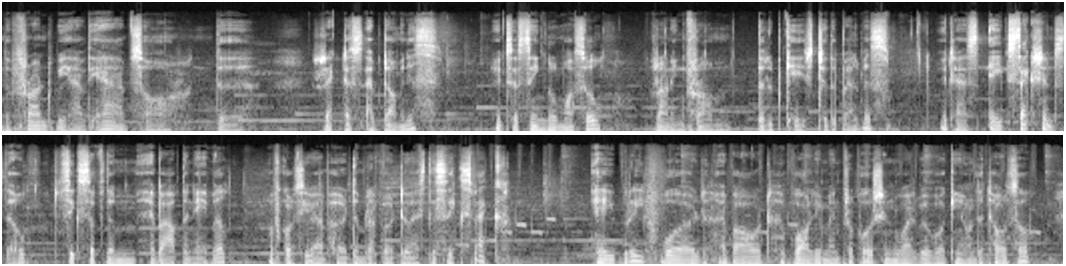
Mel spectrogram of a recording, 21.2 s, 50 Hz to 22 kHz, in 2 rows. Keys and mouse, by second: 0.1 right click, 2.5 right click, 5.6 right click, 7.3 right click, 8.2 right click, 9.4 right click, 10.3 right click, 11.2 right click, 13.0 right click, 14.1 right click.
